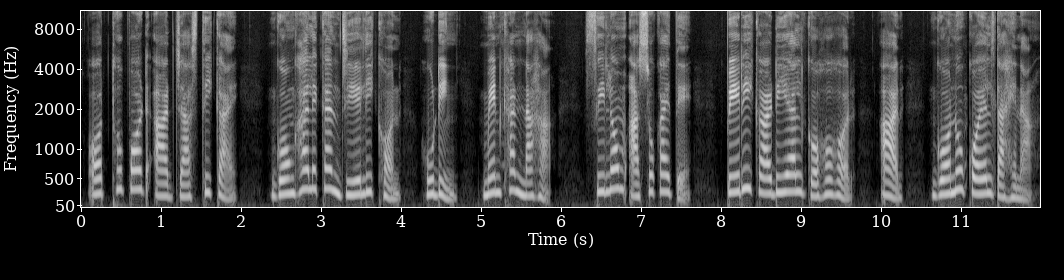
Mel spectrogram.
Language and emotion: Santali, neutral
